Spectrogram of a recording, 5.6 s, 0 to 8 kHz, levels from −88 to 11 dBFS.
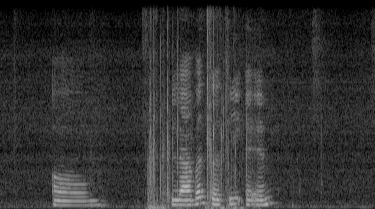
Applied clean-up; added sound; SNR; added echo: none; Crumpling, crinkling; 5 dB; none.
